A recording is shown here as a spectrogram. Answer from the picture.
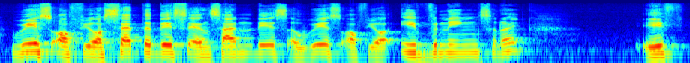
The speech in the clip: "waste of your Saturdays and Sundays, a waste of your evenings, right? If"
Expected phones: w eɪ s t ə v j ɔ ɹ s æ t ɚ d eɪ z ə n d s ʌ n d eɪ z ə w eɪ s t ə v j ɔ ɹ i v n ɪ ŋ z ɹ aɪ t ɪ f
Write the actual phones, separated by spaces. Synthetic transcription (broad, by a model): w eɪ s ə f j ɔ s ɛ t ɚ d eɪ s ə n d s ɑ n d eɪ s ə w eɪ s ə f j ɔ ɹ i v n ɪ ŋ s ɹ aɪ t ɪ f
